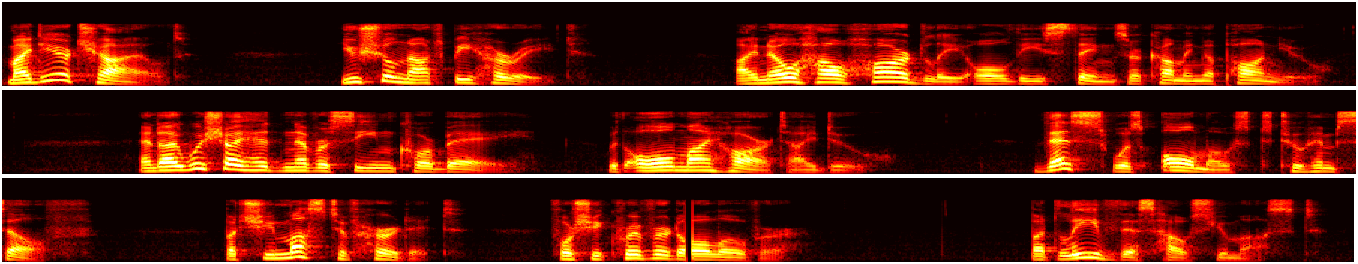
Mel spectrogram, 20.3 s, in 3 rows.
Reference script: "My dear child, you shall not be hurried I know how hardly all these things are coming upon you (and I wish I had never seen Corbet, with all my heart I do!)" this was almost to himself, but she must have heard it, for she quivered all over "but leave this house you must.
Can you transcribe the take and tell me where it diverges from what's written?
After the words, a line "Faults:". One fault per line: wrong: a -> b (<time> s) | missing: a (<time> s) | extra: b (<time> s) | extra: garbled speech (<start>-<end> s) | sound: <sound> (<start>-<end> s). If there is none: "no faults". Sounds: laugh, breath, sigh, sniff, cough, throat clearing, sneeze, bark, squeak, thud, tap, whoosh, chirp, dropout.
"My dear child, you shall not be hurried I know how hardly all these things are coming upon you (and I wish I had never seen Corbet, with all my heart I do!)" this was almost to himself, but she must have heard it, for she quivered all over "but leave this house you must.
Faults:
sound: dropout (16.9-17.0 s)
